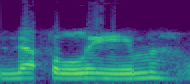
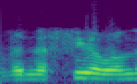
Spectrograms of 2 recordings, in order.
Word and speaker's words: Nephilim: I'm a Nephilim, or a Nephilim, depending on how you want to pronounce it.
